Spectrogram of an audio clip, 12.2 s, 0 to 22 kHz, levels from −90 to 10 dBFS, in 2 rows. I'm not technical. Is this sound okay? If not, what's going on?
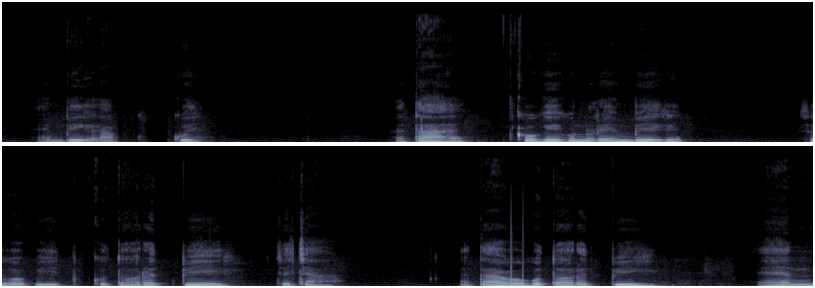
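No, this speech clip has three kinds of problems.

From 0.59 to 1.25 s there is repeated packet loss (robotic sound). Pieces of the transmission went missing six times in quick succession, the longest gap about 0.2 s. Each hole was patched by stretching the previous sound, so about half of that stretch is filler, which sounds choppy.

There are two loud pops: one from 3.15 to 3.17 s, and a double pop from 9.90 to 10.01 s. These are short, sharp bangs on top of the speech, which carries on underneath. The likely cause is an electrical spike, such as from a plug, a switch, static or a driver glitch.

Overlapping chunks cause a brief stutter at 3.61 to 3.64 s, just before "kokegonoren bek", at 7.64 to 7.66 s, just after "sikobit kotaret", and at 11.66 to 11.69 s. The audio was handled in 4-second blocks that overlap, so about 25 ms plays twice at each join.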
